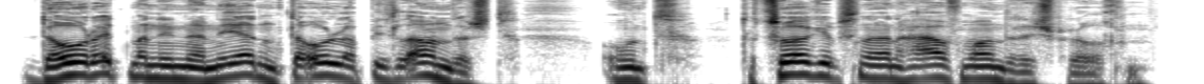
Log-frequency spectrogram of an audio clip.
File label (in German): Eisacktal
